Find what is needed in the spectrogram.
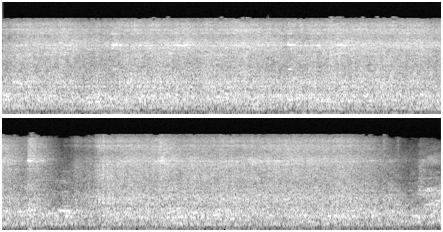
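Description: A steady hiss with no clear pitch or rhythm, dipping briefly about five seconds in.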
